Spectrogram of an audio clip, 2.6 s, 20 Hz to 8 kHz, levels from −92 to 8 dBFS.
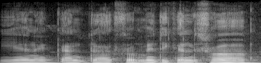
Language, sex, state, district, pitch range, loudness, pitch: Chakma, male, Tripura, Dhalai, 100-110 Hz, -16 LUFS, 105 Hz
